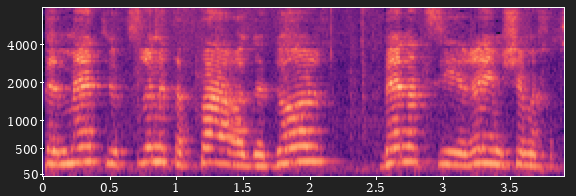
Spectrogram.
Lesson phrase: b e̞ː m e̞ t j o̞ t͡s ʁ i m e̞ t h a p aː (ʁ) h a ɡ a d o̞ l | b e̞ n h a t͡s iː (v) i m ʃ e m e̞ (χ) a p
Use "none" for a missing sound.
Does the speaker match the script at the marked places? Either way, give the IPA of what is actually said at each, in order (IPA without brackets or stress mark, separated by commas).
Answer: ʁ, ʁ, χ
